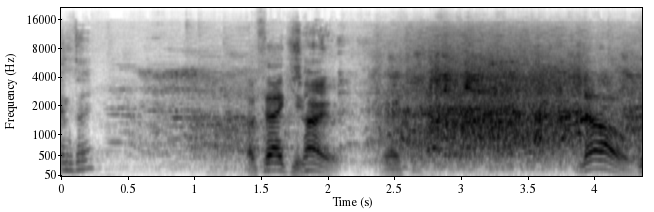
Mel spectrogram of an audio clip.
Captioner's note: laughter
